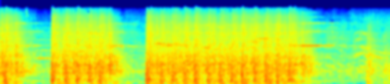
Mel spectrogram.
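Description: Drums beat in a fast, loud rhythm.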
